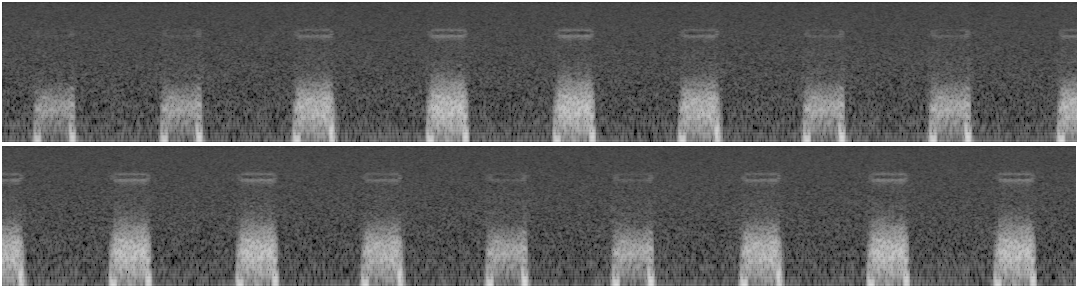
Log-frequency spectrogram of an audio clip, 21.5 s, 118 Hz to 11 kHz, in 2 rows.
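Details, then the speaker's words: Tricuspid regurgitation pansystolic blowing murmur filling systole, increasing on inspiration and decreasing on expiration, regular heartbeat near 47 a minute. "el soplo pan sistólico de insuficiencia tricúspide aumenta en inspiración y disminuye en expiración"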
